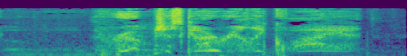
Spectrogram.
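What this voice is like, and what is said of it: Whispering. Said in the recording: “we're whispering.”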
